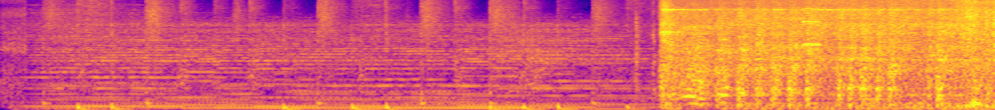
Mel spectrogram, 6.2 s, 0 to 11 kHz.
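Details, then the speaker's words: 1954 Ford F600 cab on Toyota Coaster bus chassis, started after fixing exhaust noise traced to trunnion arm bolt hitting the exhaust rather than mufflers; fires about four seconds in, steady run, much quieter, no rattle: normal running. "Much quieter. Much quieter."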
